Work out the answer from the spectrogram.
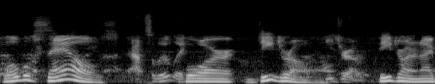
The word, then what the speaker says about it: Dedrone: Dedrone. And I pronounced it correctly.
